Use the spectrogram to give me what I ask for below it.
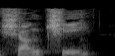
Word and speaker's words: Shang-Chi: Him and WH will be reviewing Shang-Chi. – Right? You got the proper pronunciation. That is correct.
